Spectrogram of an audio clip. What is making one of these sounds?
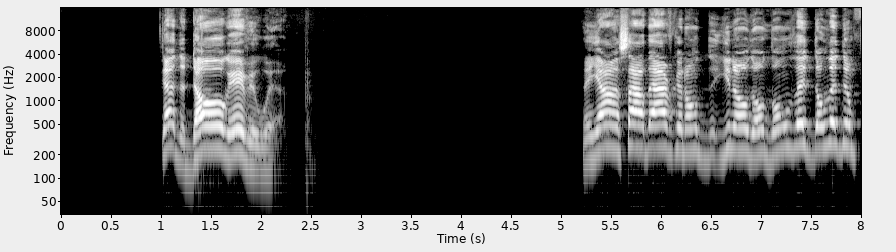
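A man speaks clearly and with animation into a close microphone.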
